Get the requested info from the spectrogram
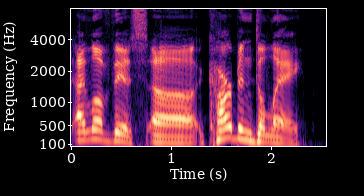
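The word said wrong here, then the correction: Carondelet: Carbondelet, as opposed to Carbondale. Carbondelet. – Yeah, that's like kind of the faux pretentious pronunciation. It's like calling Target Target.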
